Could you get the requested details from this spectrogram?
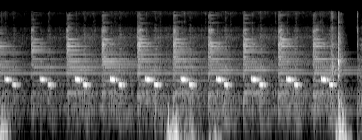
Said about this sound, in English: Sorry, my cuckoo clock just decided to interrupt me.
